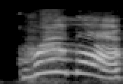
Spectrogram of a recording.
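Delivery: high, joyful call to his grandma; excited cry. Acted. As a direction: rush to her, calling out happily. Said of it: "cried Charlie".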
